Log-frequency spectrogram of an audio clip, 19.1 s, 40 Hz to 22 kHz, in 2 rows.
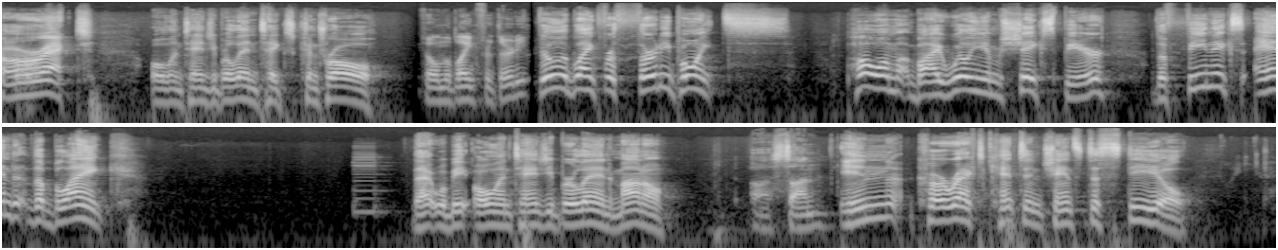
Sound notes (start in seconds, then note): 12.2 buzzer beeping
